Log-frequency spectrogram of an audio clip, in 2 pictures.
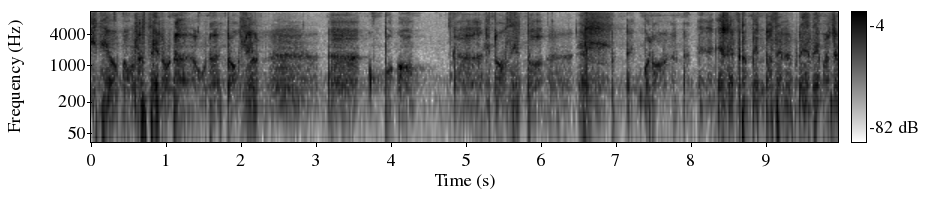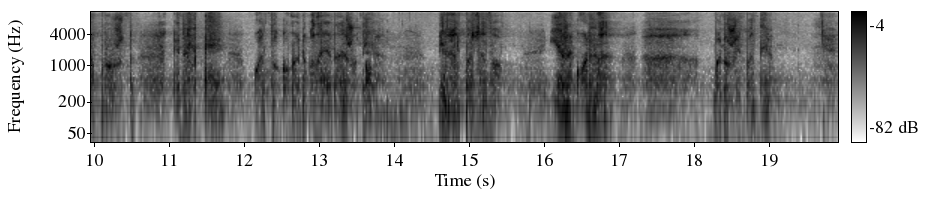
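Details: Adult man with the neurological disease dystonia, which in his case causes uncontrollable neck movements and can affect other body parts; real speech, whispered without voice tone: whispered voice (aphonia) due to dystonia.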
